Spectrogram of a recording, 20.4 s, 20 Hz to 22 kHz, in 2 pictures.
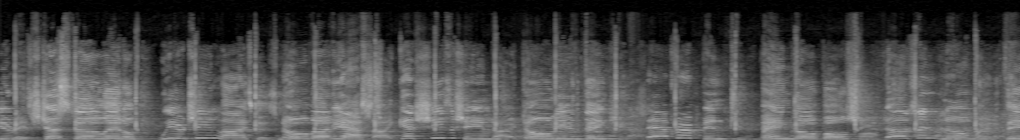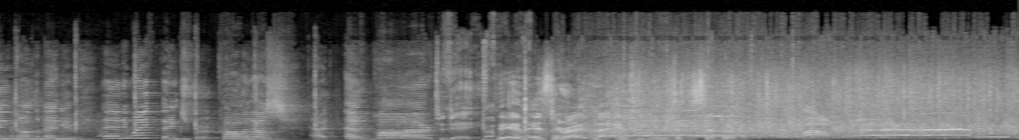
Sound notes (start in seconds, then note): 15.4 cheers and applause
